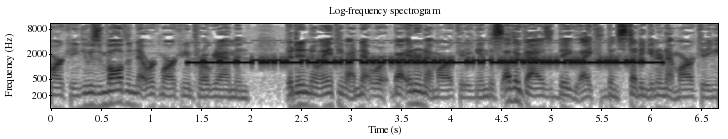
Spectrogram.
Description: RTTY (45.45 baud, 170 Hz shift), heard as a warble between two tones, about 1360 Hz centre, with speech in English. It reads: MGATL I2AOF D4JKQ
